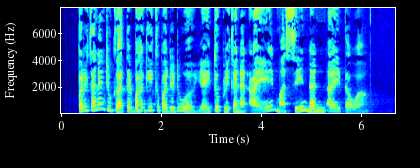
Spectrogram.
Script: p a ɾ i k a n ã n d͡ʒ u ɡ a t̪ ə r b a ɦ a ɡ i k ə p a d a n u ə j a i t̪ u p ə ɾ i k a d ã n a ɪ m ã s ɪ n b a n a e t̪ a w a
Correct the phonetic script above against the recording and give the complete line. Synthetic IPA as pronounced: p ə ɾ i k a n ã n d͡ʒ u ɡ a t̪ ə r b a ɦ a ɡ i k ə p a d a d u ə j a i t̪ u p ə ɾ i k a n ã n a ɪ m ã s ɪ n d a n a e t̪ a w a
